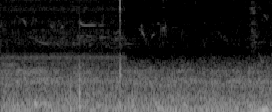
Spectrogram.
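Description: Hoofbeats of a horse trotting on a sand arena surface, a run of dull low thuds, with one sharp click about a second in.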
